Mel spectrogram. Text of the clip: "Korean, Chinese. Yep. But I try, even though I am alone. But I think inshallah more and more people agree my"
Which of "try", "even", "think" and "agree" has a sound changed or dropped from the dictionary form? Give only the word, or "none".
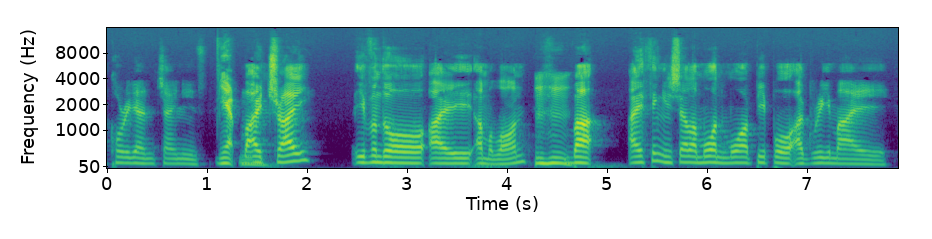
none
